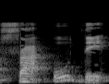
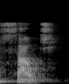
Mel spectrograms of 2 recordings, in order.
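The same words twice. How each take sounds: First: The stress is on the second syllable, U. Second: The stress is on the first syllable, sau. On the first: The speaker calls it right. "Eu falo saúde" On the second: The speaker calls it wrong. "e não saúde"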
